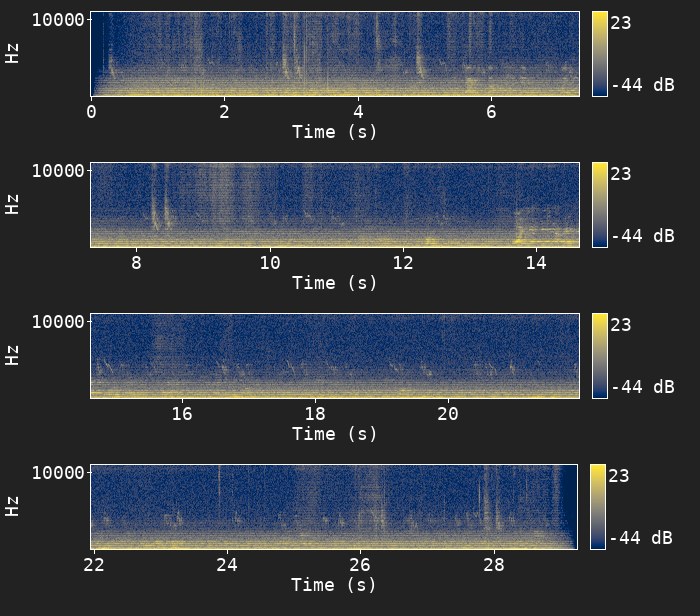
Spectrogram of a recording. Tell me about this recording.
(Winter, Birds, Pipes, binaurals)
